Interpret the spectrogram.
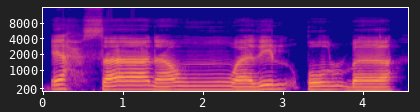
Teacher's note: نون کو واو کے ساتھ ملانا ہے، واو میں سختی کرنی ہے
